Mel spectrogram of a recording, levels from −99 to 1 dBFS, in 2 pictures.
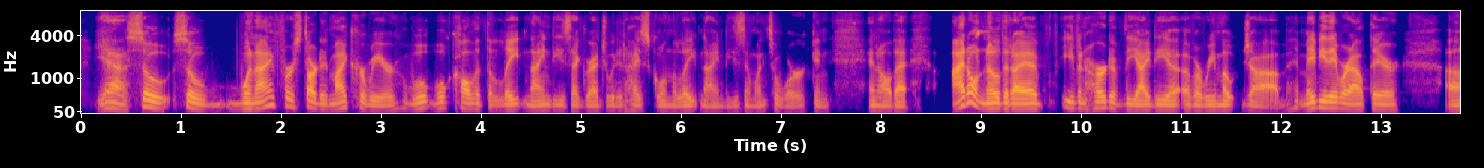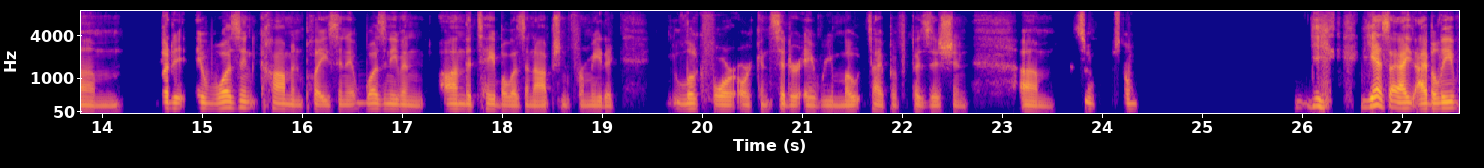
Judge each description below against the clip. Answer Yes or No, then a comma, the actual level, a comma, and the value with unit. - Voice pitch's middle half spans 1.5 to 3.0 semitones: No, average, 4.0 semitones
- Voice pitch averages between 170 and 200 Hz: No, low, 100 Hz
